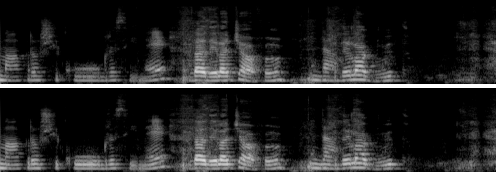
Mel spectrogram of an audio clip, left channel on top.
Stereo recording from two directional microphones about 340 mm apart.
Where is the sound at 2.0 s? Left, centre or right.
Left.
